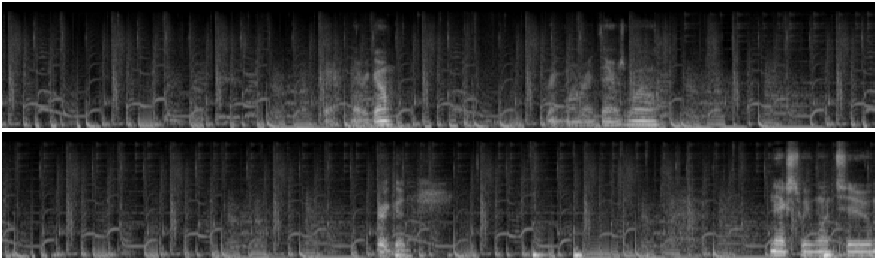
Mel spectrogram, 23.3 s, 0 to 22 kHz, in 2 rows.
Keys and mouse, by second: 2.0 ctrl+r, 3.0 Tab, 4.5 Tab, 6.1 ctrl+r, 8.9 Tab, 10.1 Tab, 11.1 ctrl+r, 12.5 ctrl+z, 13.2 ctrl+r, 15.0 Tab, 16.4 KP_1, 18.2 Tab, 18.8 a, 19.5 g, 21.0 Tab, 22.1 shift+a.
